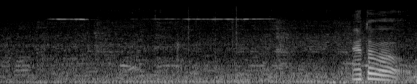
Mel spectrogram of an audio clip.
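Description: Motor vehicle engine running close by with a low, steady rumble.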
